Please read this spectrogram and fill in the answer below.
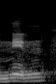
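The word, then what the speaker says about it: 年: Hong Kong Chinese EG nin year would be pronounced like the English lean try not to stress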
